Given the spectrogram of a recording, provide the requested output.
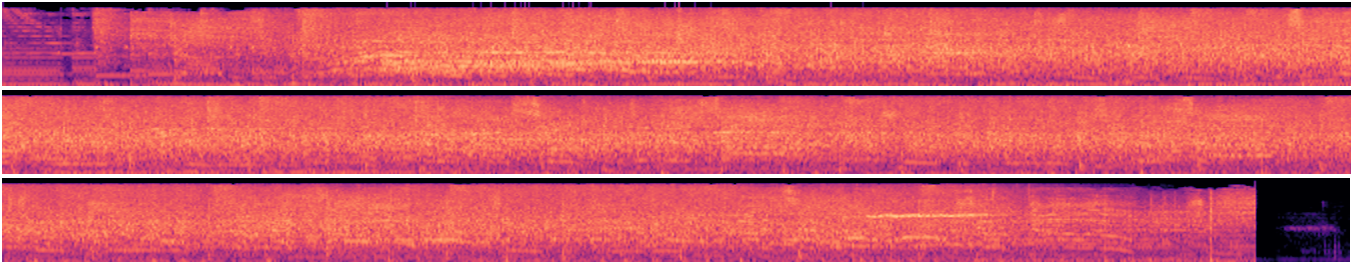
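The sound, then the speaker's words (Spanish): Loud, sustained audience applause and cheering welcoming four guests on the Late Show in Bahía Blanca. It swells in and holds steady for about twenty seconds, a dense wash of clapping with scattered shouts, then stops abruptly. “Por favor, quiero que den un fuerte aplauso de recibimiento a estos cuatro personajes.”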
